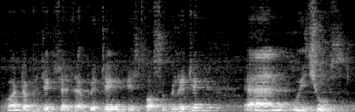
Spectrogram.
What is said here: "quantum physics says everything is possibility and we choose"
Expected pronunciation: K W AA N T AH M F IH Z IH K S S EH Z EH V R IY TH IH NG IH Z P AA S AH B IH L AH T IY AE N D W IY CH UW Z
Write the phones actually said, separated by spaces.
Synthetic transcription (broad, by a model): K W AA N T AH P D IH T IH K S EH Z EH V R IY T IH NG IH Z P AA S AH B IH L AH T IY AE N D W IY CH UW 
